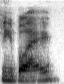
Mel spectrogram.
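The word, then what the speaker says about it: Schneebly: I'm a huge School of Rock movie fan, Yeah, so I sometimes will quote like it's pronounced Schneeblay.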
